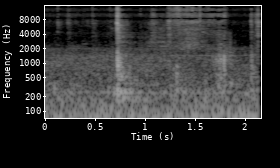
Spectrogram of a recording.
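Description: A spring-steel clip pushed down onto the metal foot ring of a propane tank, with one sharp click a little under a second in and a fainter one near the end, over a low steady background rumble.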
